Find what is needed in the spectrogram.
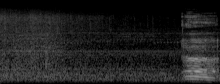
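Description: Low, even hiss of room noise that fades gradually, then a man's voice begins a word near the end.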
